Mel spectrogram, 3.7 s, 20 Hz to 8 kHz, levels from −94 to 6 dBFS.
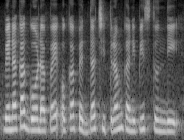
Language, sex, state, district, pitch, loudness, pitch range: Telugu, female, Telangana, Hyderabad, 245 Hz, -15 LUFS, 230-260 Hz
